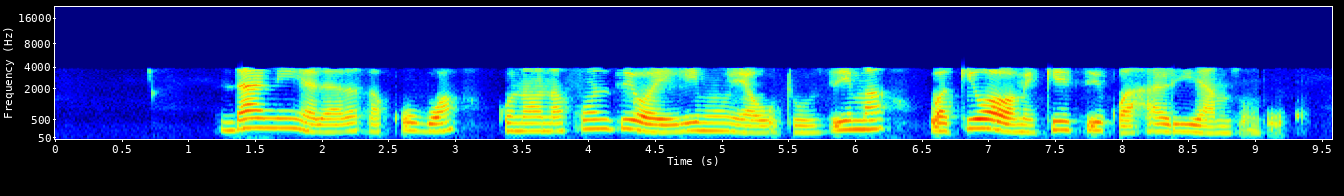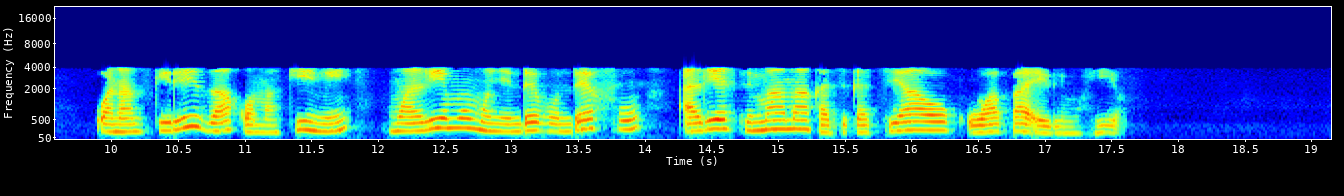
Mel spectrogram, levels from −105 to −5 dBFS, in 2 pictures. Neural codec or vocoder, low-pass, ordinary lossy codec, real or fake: autoencoder, 48 kHz, 32 numbers a frame, DAC-VAE, trained on Japanese speech; 7.2 kHz; AAC, 16 kbps; fake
